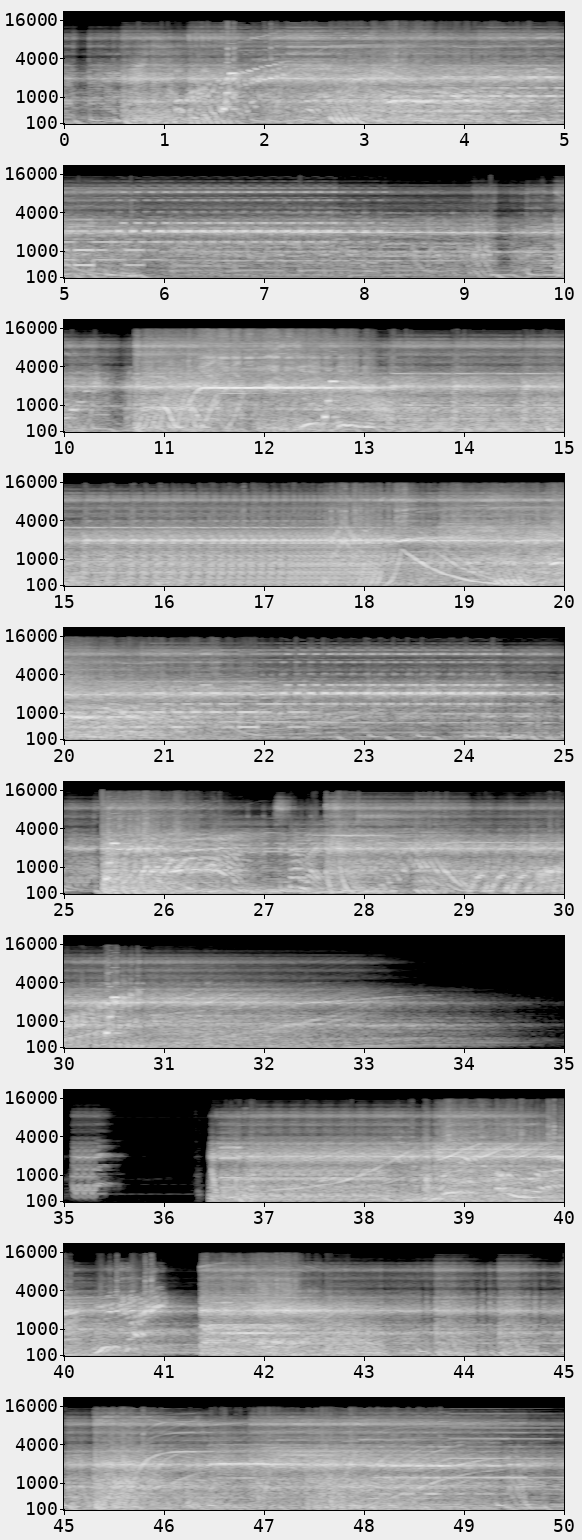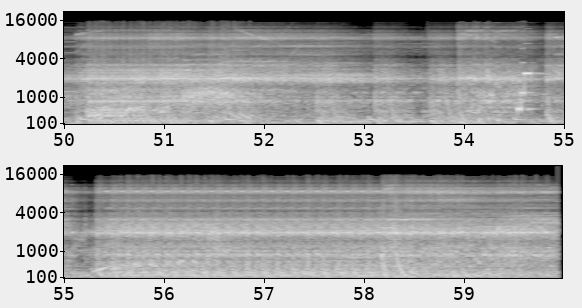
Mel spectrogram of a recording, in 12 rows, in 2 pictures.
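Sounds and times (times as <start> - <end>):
slot machine game music: 0.0 - 26.1
swooping electronic effects: 0.5 - 33.9, 41.4 - 59.9.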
